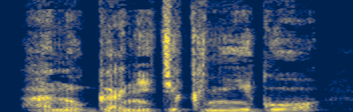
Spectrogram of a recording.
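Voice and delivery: slow, rough, creaky, rasping hiss. Narrator reading Gadson demanding a book from the narrator, hissing. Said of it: "прошипел Гадсон".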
